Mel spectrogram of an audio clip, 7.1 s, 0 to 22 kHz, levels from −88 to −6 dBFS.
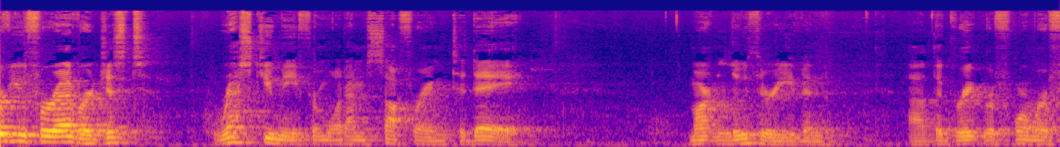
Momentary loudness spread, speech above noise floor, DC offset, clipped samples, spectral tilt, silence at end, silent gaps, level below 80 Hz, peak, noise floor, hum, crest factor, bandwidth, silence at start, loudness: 20 LU; 28 dB; under 0.1%; under 0.1%; -4.5 dB/octave; 0 s; none; -52 dBFS; -2 dBFS; -50 dBFS; none; 20 dB; 16.5 kHz; 0 s; -22 LUFS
